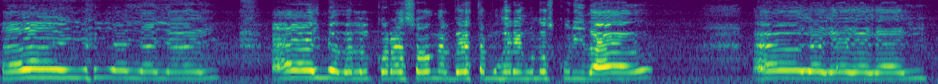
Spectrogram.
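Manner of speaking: ay ay ay fingido y más agudo; lamento burlón. Retold or imitated. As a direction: exagera el quejido como parodia. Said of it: "unos audios falsos". (parodia los audios falsos con quejido agudo y burlón)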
